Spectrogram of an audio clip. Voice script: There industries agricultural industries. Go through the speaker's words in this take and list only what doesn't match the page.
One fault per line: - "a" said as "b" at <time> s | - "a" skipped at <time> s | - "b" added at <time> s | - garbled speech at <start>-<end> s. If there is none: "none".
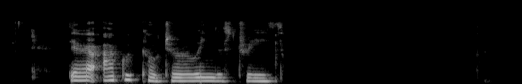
- "industries" said as "are" at 0.9 s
